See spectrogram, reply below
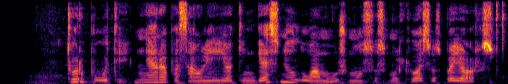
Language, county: Lithuanian, Vilnius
